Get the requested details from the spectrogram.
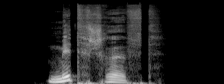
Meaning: transcript, written record
- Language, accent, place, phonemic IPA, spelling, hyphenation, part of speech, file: German, Germany, Berlin, /ˈmɪtˌʃʁɪft/, Mitschrift, Mit‧schrift, noun, De-Mitschrift.ogg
